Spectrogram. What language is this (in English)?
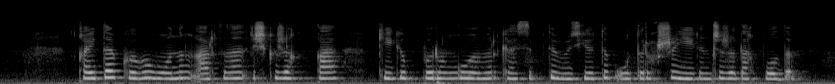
Kazakh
